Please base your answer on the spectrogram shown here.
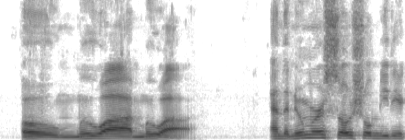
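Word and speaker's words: ʻOumuamua: able to pronounce this o u m UA M UA oh mua mua and the numerous social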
